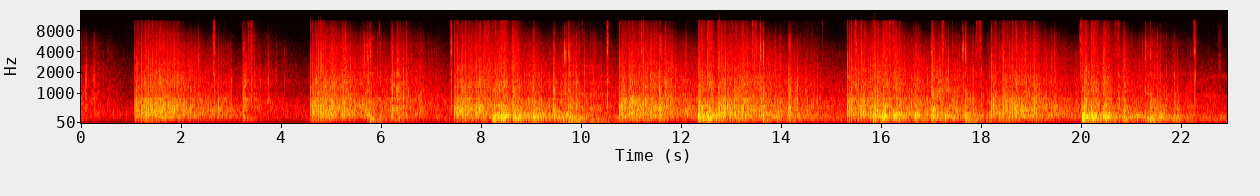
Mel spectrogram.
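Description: Aerial firework shells bursting in a display, about eight loud bangs two to three seconds apart, each followed by a crackling, rumbling tail that dies away.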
